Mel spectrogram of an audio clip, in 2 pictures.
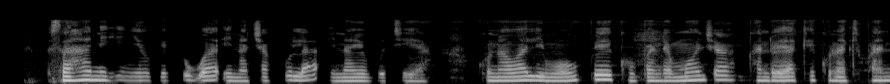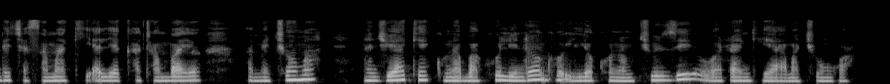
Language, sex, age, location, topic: Swahili, female, 25-35, Mombasa, agriculture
